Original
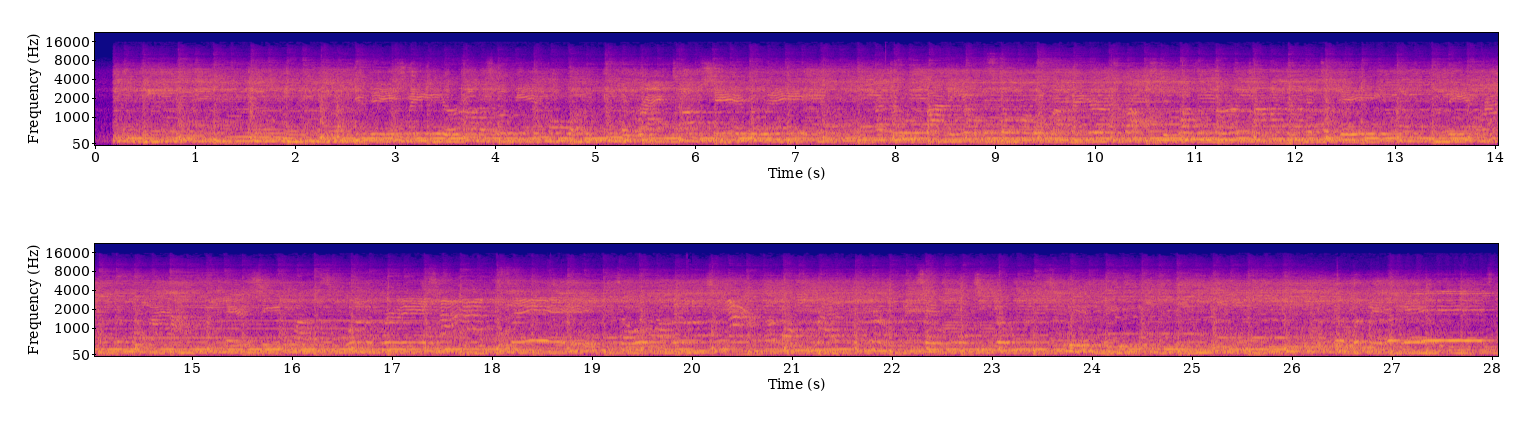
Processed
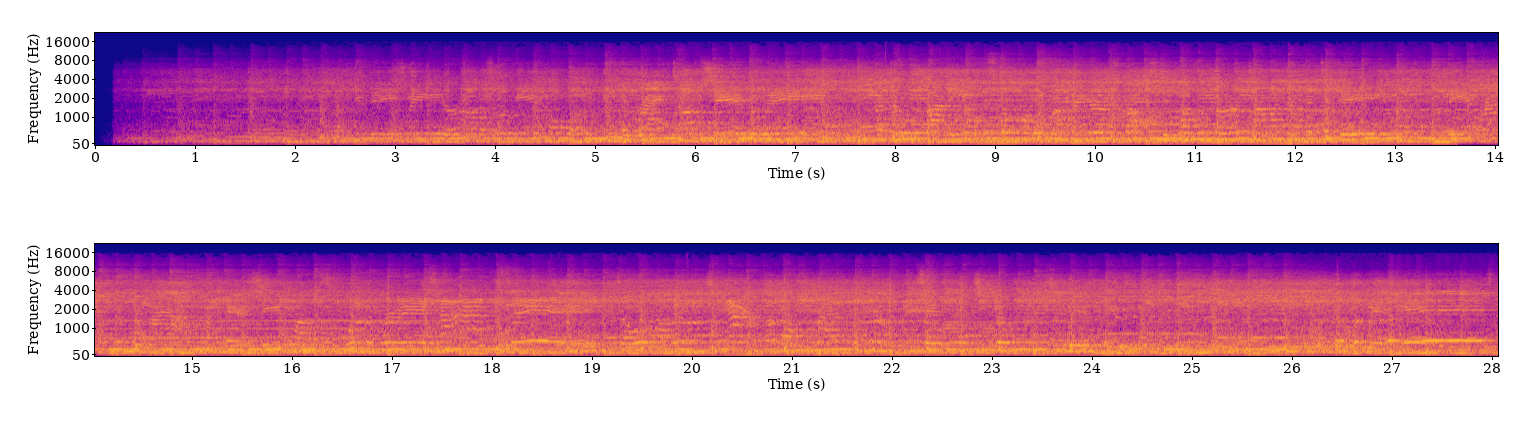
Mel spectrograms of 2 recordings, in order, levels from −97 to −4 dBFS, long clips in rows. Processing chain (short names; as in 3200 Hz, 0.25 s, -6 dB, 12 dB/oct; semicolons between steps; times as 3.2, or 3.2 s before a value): opening faded in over 5.94 s; 13.61–14.18 HPF 250 Hz 6 dB/oct; gain +5.5 dB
